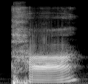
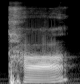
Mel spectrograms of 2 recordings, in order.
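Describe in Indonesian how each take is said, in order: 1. Konsonan itu disertai hembusan napas yang kuat. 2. Konsonan itu disertai hembusan napas yang kuat.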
